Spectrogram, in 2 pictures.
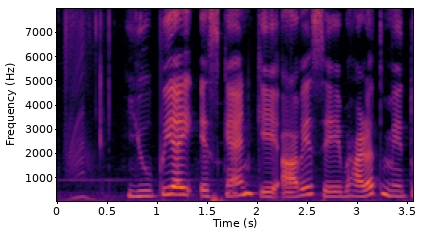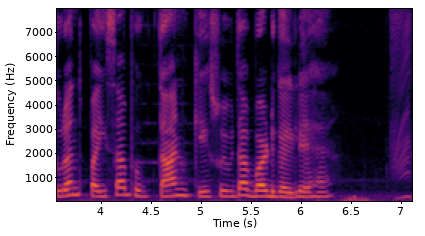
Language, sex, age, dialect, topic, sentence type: Magahi, female, 18-24, Western, banking, statement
